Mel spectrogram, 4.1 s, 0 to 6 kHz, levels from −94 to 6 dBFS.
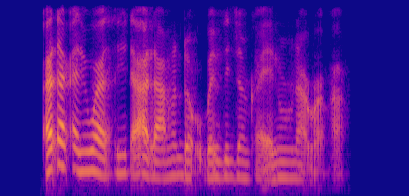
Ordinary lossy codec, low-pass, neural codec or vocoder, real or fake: AAC, 32 kbps; 5.4 kHz; autoencoder, 44.1 kHz, a latent of 192 numbers a frame, MeloTTS; fake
